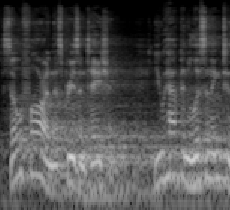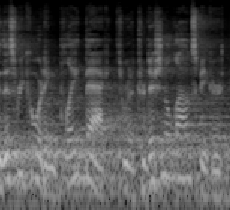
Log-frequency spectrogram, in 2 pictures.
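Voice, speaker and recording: A man reading a scripted product demonstration in a measured, promotional way, heard as playback through a loudspeaker in a large church. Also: mid-range voice, recorded from a distance. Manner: measured, even, promotional delivery. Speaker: product demo narrator. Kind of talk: scripted corporate narration. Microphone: room microphones at a distance from a loudspeaker. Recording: played back through a loudspeaker in a reverberant church.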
